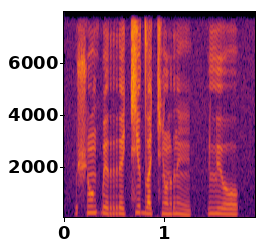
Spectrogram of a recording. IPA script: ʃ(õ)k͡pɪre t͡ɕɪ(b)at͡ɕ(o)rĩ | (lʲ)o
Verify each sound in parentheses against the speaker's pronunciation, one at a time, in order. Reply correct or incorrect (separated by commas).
correct, incorrect, incorrect, correct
